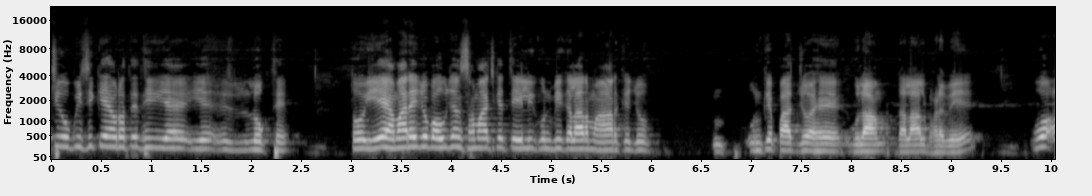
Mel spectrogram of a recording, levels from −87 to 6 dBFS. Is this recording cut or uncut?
uncut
